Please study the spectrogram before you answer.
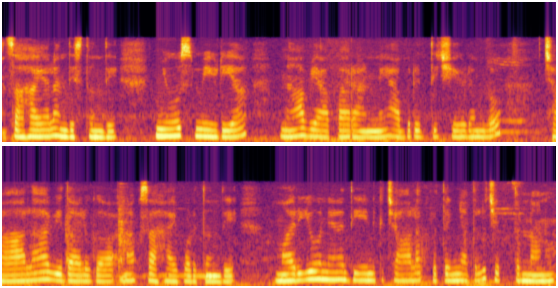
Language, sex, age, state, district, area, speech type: Telugu, female, 18-30, Andhra Pradesh, West Godavari, rural, spontaneous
